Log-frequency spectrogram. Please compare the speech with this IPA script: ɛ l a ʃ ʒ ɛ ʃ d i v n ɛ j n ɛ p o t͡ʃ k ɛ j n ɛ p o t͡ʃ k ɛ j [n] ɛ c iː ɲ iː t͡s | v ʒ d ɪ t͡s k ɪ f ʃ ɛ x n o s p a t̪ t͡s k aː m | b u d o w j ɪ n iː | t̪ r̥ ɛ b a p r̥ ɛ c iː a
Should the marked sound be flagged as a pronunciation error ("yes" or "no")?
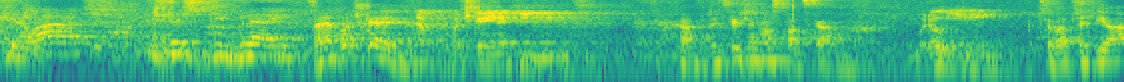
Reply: no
